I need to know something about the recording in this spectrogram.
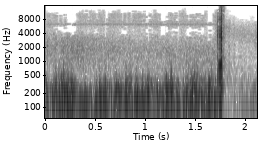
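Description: A single rifle shot from an AR-15 chambered in 6.5 Grendel, one sharp crack near the end, over a steady low rumble.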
